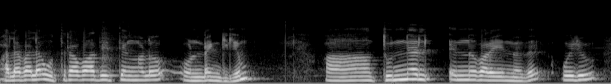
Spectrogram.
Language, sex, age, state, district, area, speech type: Malayalam, female, 60+, Kerala, Thiruvananthapuram, rural, spontaneous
